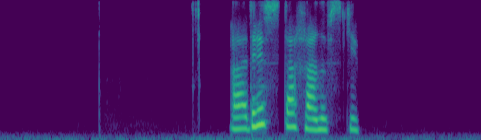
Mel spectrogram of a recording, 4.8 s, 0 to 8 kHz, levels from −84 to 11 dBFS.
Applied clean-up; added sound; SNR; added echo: neural diffusion model UNIVERSE++.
